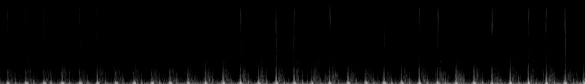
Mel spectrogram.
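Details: Adult male: steady, rapid low thumping heartbeat over a slight room hum; fast heartbeat, sinus tachycardia.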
